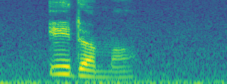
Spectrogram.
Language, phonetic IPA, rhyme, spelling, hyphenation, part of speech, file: German, [ˈeːdamɐ], -amɐ, Edamer, Eda‧mer, noun, De-Edamer.ogg
- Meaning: 1. An inhabitant of the Dutch town Edam 2. Edam cheese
